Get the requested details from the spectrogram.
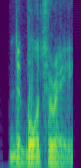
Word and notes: debauchery: British English

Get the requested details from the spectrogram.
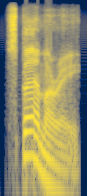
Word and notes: spermary: British English

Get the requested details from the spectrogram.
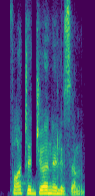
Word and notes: Photojournalism: Indian

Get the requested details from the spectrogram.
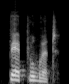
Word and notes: pepperwort: Indian

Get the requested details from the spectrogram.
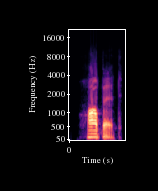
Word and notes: hobbit: American English

